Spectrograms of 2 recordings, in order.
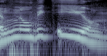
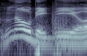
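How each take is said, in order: First: High, very slow no big deal; drawn-out nervous. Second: Said in the usual way. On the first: Real, not acted. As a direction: stretch it out, nervously. Nervous self-reassurance.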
